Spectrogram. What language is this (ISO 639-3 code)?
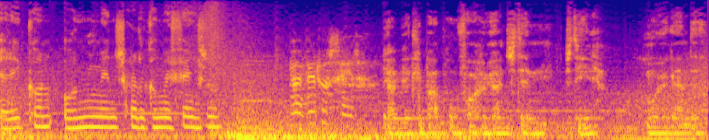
dan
